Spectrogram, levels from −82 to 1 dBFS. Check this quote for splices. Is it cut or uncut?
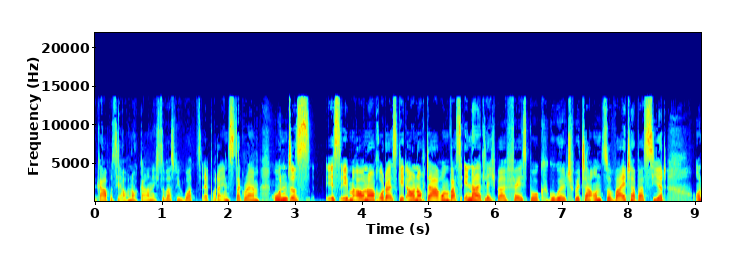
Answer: cut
